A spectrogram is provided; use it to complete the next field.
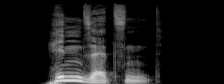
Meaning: present participle of hinsetzen
- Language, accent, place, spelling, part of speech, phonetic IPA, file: German, Germany, Berlin, hinsetzend, verb, [ˈhɪnˌzɛt͡sn̩t], De-hinsetzend.ogg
